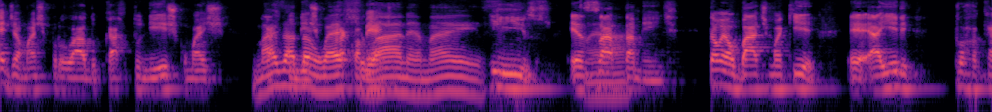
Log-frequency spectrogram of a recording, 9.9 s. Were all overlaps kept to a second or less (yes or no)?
no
